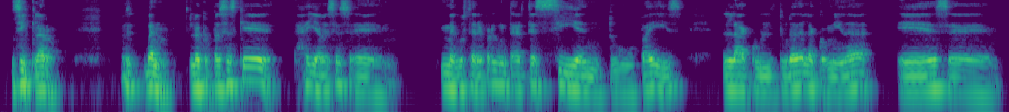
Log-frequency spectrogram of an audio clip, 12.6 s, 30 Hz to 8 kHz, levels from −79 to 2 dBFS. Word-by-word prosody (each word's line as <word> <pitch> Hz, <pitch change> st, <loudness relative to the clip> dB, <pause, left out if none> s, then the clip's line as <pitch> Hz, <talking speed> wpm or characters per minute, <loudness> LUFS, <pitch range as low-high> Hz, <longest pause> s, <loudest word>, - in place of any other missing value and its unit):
Sí, 115 Hz, +2 st, +4 dB
claro, 95 Hz, -4 st, 0 dB, 0.7 s
es 105 Hz, 0 st, -4 dB
Bueno, 100 Hz, -4 st, +2 dB, 0.2 s
lo 105 Hz, 0 st, +5 dB
que 100 Hz, -, -2 dB
pasa 100 Hz, +4 st, +1 dB
es 120 Hz, -, +2 dB
que, 135 Hz, -6 st, +3 dB, 0.2 s
ay, 115 Hz, -3 st, -2 dB
a -, -, 0 dB
veces, 105 Hz, +5 st, -1 dB
eh, 80 Hz, -8 st, -5 dB, 0.6 s
me 105 Hz, -2 st, +2 dB
gustaría 100 Hz, -1 st, -1 dB
preguntarte 110 Hz, -3 st, -3 dB
si 105 Hz, -1 st, +4 dB
en 90 Hz, -3 st, 0 dB
tu 80 Hz, -1 st, -9 dB
país 105 Hz, +2 st, -1 dB, 0.4 s
la 95 Hz, -1 st, +2 dB
cultura 90 Hz, +1 st, 0 dB
de 110 Hz, +1 st, +6 dB
la 100 Hz, -2 st, 0 dB
comida 100 Hz, +5 st, -2 dB, 0.3 s
es, 95 Hz, +3 st, +1 dB
eh, 80 Hz, -3 st, -5 dB
100 Hz, 130 wpm, -25 LUFS, 90-105 Hz, 0.7 s, de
